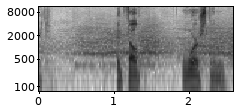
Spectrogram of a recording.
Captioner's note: cheering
